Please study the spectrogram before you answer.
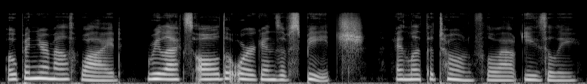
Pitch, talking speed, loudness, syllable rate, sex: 220 Hz, 175 wpm, -17 LUFS, 4.2 syllables/s, female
